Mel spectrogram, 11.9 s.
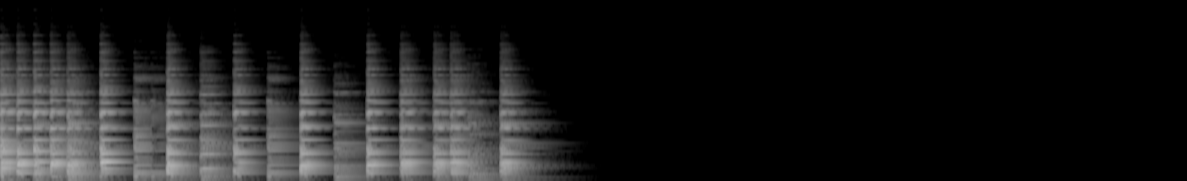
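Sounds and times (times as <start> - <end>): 
dixieland chord lines: 0.0 - 5.4.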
